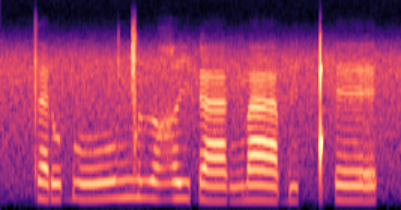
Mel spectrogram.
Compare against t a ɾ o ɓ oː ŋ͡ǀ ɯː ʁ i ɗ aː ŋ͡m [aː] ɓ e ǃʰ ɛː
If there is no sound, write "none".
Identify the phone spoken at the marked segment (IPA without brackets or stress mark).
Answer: aː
